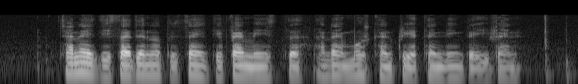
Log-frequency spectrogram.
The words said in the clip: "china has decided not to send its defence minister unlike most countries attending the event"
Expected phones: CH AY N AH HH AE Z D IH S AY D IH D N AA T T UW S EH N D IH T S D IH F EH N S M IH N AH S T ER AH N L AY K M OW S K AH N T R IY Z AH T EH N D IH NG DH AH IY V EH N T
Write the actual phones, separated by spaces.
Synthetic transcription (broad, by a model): CH AY N AH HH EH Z D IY S AY D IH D N AA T T UW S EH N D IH F EH N M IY N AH S T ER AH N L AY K M OW S K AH N T R IY AH T EH N D IH NG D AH IY V EH N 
